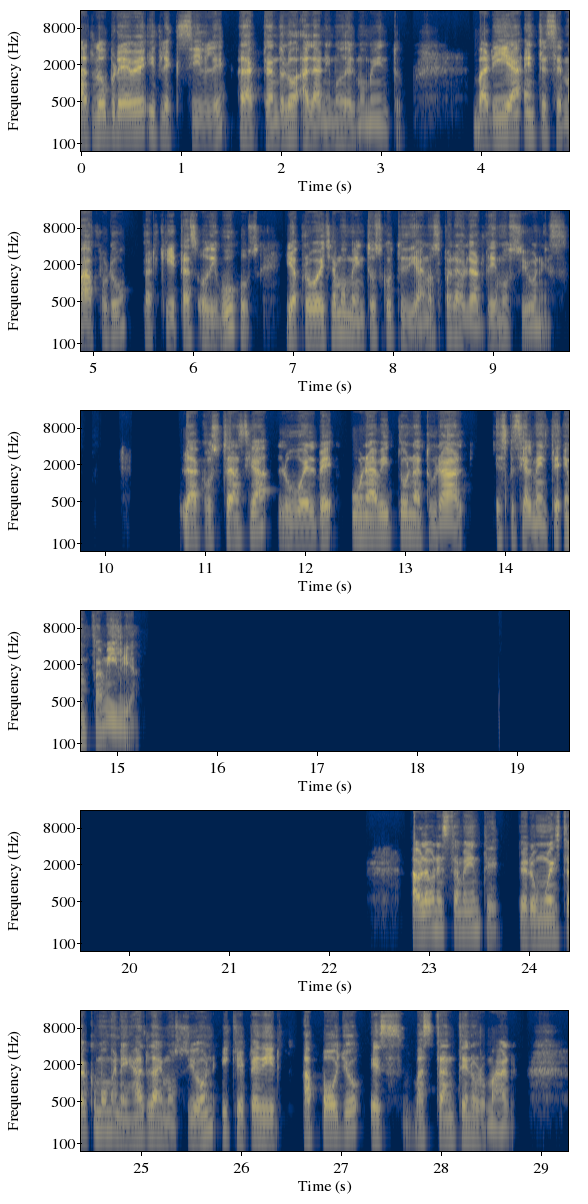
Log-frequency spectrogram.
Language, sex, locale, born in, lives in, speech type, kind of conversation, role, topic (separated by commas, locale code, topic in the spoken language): Spanish, male, es-CO, Colombia, United States, read, expert-assistant, expert, ¿Qué significa 'salud mental' y por qué es importante en la vida diaria?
